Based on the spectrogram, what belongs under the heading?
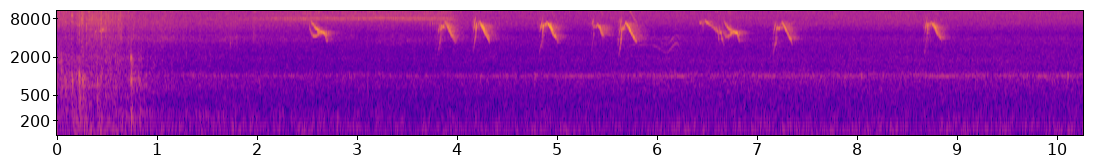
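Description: Small birds chirping, a run of about a dozen short, quick downward-sliding chirps. At the start a bicycle passes close by with a brief rush of tyre and wind noise.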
